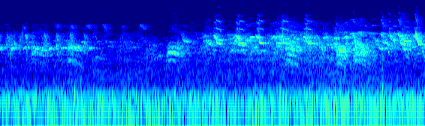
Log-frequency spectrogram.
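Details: Wild birds chirping early in the morning at the Race Course, Jilani Park, Lahore: overlapping high chirps and short notes from several birds, growing busier after the first few seconds, over a low steady background rumble.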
